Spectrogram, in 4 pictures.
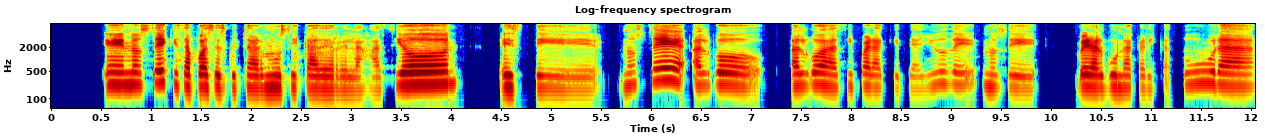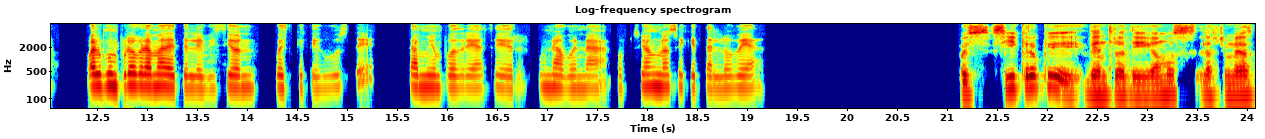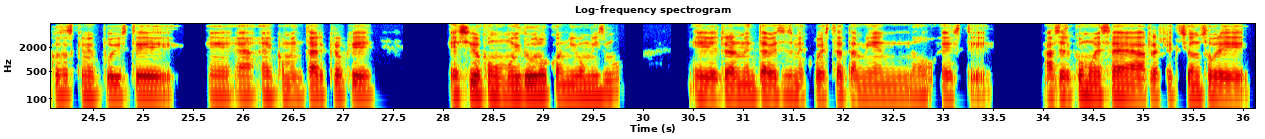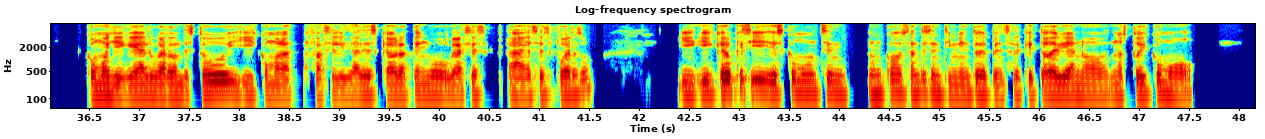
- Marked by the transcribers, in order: other background noise
- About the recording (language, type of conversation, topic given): Spanish, advice, ¿Cómo puedo dejar de rumiar pensamientos negativos que me impiden dormir?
